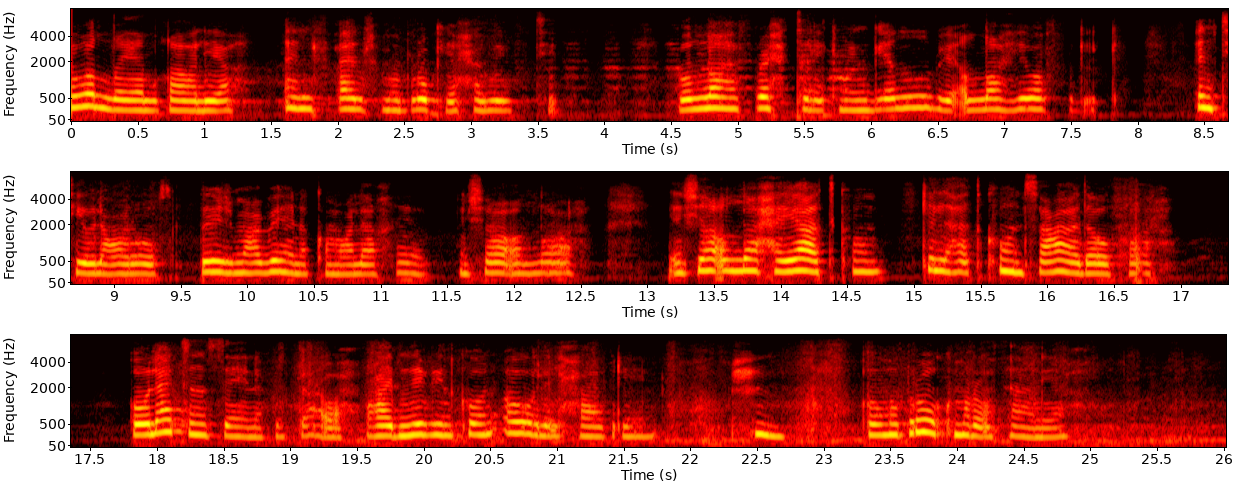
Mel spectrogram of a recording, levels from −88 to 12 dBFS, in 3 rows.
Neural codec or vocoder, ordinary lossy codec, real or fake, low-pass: codec, 16 kHz, 4 kbps, FreqCodec, larger model; none; fake; none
